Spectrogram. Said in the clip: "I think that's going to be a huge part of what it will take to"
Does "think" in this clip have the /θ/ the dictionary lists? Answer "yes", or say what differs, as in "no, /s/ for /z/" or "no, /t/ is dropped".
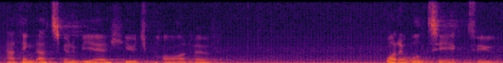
yes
